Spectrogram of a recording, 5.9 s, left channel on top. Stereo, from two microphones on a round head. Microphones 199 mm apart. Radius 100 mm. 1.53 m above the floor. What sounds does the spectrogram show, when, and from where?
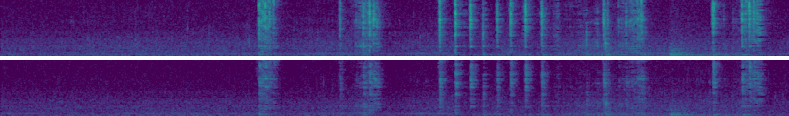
1.9 s tapping: 70° left (ahead or behind), 0.6 m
